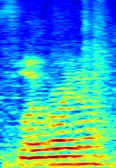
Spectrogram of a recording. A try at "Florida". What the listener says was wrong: You're like Florida. It's two equal stresses.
